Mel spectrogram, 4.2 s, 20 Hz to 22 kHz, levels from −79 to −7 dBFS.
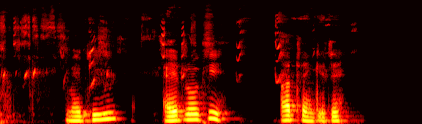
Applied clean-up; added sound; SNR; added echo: neural mask model Resemble Enhance denoiser.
